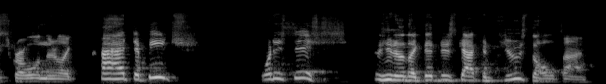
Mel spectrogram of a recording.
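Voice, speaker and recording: A loud man speaks at a fairly quick clip in a bright, sharp tone, his pitch swinging very widely. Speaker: firefighter and instructor. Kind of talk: casual chat. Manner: animated.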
